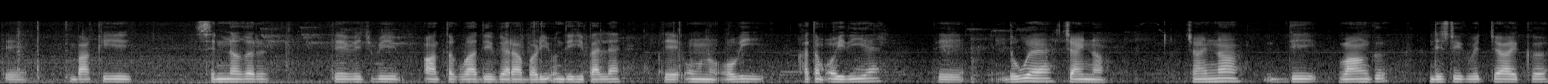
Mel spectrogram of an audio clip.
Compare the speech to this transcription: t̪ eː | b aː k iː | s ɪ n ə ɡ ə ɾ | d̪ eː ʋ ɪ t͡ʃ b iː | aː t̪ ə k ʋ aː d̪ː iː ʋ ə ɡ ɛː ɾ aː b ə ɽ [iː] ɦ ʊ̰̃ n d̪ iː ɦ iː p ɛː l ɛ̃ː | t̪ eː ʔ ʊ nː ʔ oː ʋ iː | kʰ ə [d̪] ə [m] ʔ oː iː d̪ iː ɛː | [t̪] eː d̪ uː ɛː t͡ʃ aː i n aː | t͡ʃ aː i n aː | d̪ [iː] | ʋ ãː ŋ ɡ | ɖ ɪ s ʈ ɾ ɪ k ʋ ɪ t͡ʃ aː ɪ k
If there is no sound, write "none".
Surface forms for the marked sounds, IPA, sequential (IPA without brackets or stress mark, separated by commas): iː, t̪, m, t̪, iː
